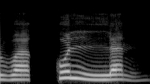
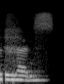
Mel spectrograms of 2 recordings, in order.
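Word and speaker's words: وكلاً: Just one thing I noticed here that wakullan, you pronounce it wakulla. Am I right? I'm sorry. Yeah. That's Maybe. okay. Okay, that's okay. Wakullan. Yeah, so wakullan, we will be doing a slight nasal sound here because the next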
